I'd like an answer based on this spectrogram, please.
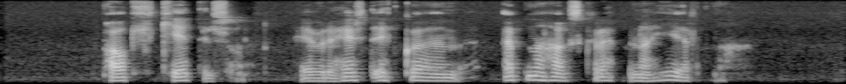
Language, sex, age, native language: Icelandic, male, 30-39, Icelandic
